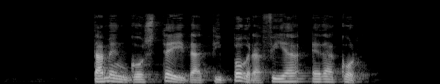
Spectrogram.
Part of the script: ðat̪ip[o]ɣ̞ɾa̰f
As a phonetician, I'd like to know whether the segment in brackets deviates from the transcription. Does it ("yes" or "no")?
no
